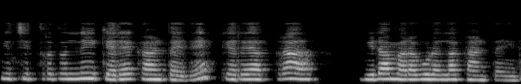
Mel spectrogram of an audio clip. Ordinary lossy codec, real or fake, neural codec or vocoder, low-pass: AAC, 32 kbps; fake; codec, 16 kHz in and 24 kHz out, 1 kbps, XY-Tokenizer; 7.2 kHz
